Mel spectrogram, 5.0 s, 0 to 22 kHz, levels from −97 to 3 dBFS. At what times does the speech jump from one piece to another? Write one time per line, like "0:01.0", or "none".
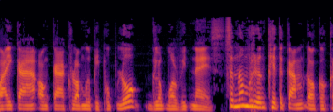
0:03.4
